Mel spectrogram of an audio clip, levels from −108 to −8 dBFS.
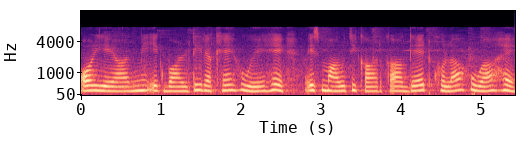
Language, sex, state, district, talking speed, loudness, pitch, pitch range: Hindi, female, Bihar, Madhepura, 190 wpm, -17 LUFS, 215 Hz, 200-230 Hz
